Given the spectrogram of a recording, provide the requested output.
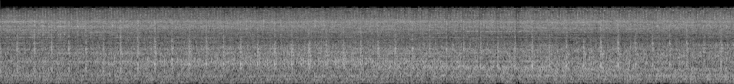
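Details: BMW E46 325Ci with M54 engine, warm: light, fairly even ticking about three per second from the front of the engine, only at idle; cause not identified.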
